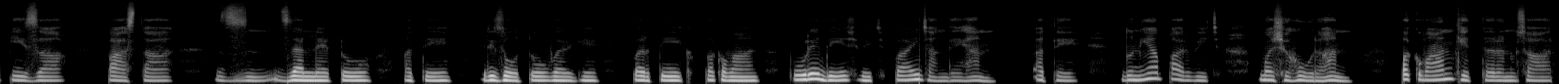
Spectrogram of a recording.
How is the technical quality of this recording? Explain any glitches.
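Technical quality is poor, with two faults.

Generation loss runs throughout. The speech sounds swirly, smeared and hollow. It is likely from repeated MP3 re-encoding, around seven passes, consistent with 128 kbit/s.

De-emphasis applied wrongly affects 2.88 to 9.19 s. A misplaced treble cut tilts highs down, about 11 dB at 10 kHz. The speech turns dull and muffled.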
